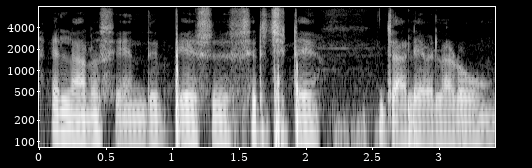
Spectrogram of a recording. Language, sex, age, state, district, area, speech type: Tamil, male, 18-30, Tamil Nadu, Nagapattinam, rural, spontaneous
